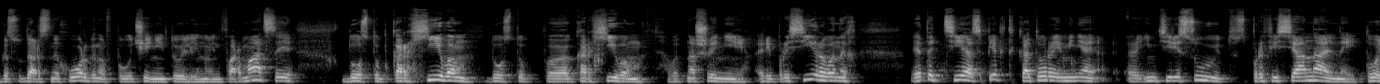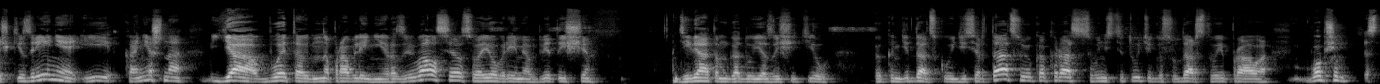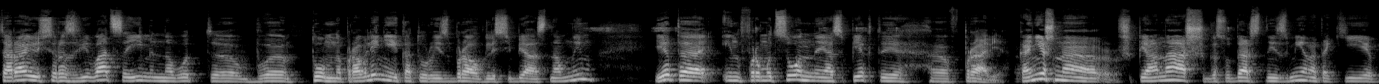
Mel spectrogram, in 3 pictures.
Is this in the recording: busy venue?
no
